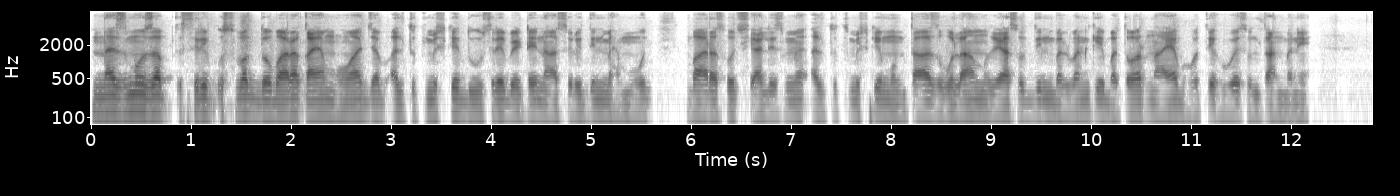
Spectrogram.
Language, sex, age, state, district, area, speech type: Urdu, male, 30-45, Delhi, South Delhi, urban, read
